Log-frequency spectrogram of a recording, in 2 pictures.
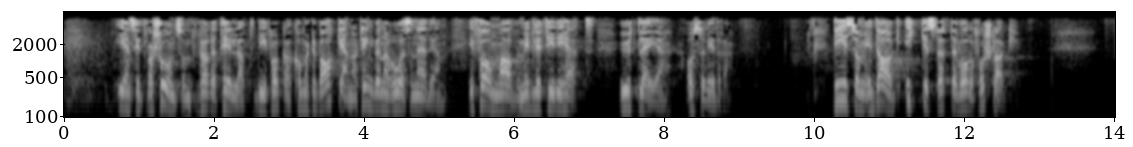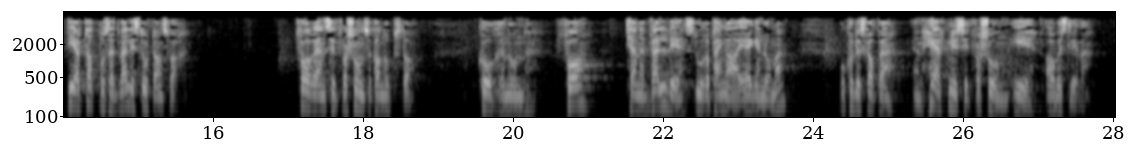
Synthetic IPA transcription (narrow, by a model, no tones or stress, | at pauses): ɪɛnsɪt̪ʋɑʂuːnsɔmføːɾət̪ʰɪlɑt̪d̪ɪfɔlkɑkʰɔmːəʈɪlbɑːkəɪjɛnːɔʈʰɪŋːbəjʏnːəɾuːəsɛɪneːd̪ɪjɛnːɪfɔɾmɑʋmɪd̪ləʈʰiːd̪ɪhḛːt̪ʉːt̪lɛɪəɔsɔʋiːd̪əɾə̰ | d̪̥ɪsɔmɪd̪ɑːɡɪkːəst̪œt̪ːəɾʋoːɾəfɔʂɭɑ̰ːɡ | d̪̥ɪhɑʈ̪ʰɑt̪̚ːpʰɔsɛɛt̪ʋɛld̪ɪst̪uːʈɑnsʋɑ̰ːɾ | fɔɾɛɪnsɪt̪ʋɑʂuːnsɔkɑnd̪ɛʊpst̪o̰ː | kʰʊɾnuːn | foː | t̪ʰjeːnəʋɛld̪ɪst̪uːɾəpʰɛŋːəɪeːɡənɾʊmːə | ɔkʰʊɖɪskɑːpəɛnheːlt̪nyːsɪt̪ʋɑʂuːnɪɑɾbɛɪsliːʋə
